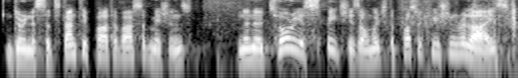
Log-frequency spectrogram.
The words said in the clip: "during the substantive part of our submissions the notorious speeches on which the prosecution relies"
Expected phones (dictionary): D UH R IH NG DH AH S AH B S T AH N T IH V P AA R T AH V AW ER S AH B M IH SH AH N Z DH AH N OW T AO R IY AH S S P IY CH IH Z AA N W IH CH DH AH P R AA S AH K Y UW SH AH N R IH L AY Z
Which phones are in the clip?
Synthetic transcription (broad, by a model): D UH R IH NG DH AH S AH B S T AH N T IH V P AA R T AH V AW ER S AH B M IH SH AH N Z DH AH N OW T AO R IY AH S S P IY CH IH Z N W IH CH DH AH P R AA S AH K Y UW SH AH N R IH L AY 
